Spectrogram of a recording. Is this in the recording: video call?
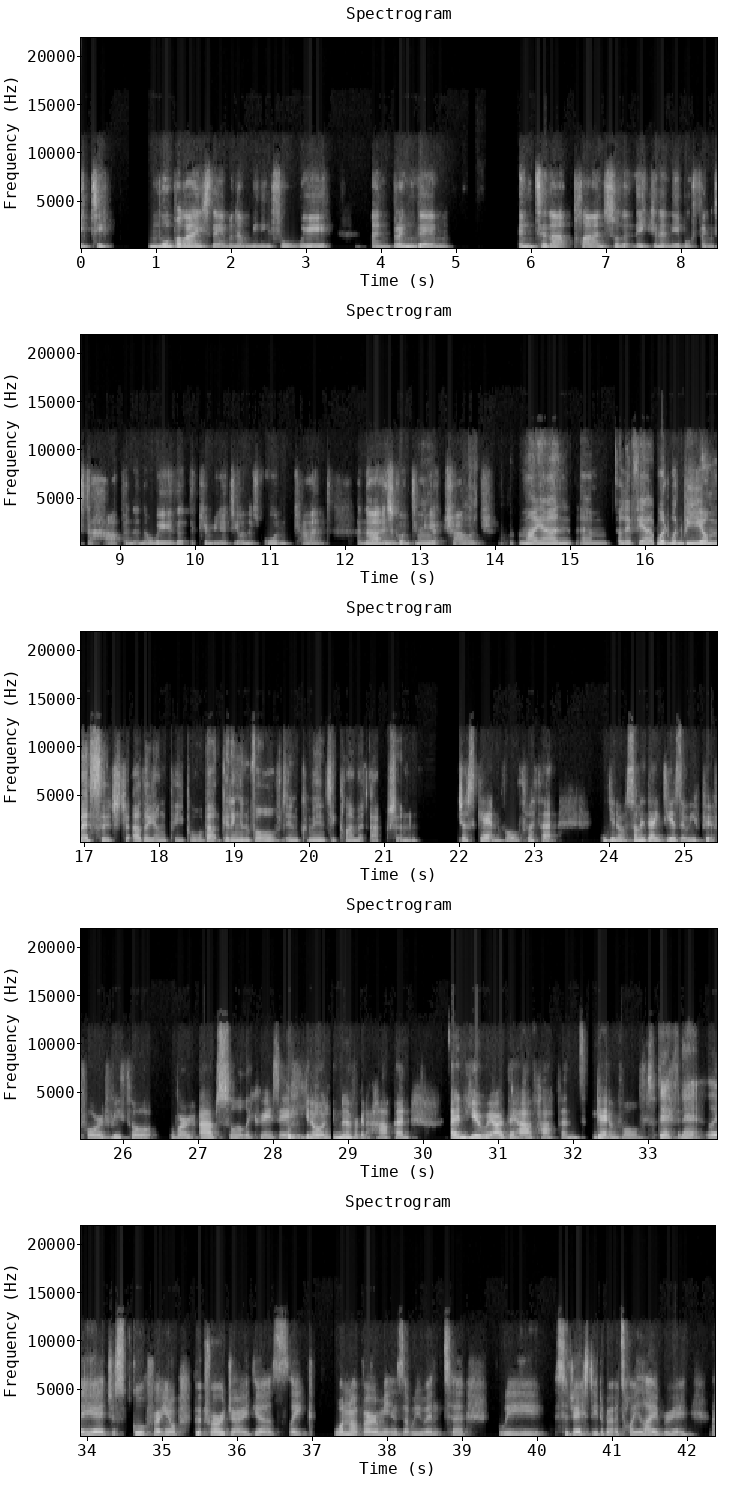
yes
